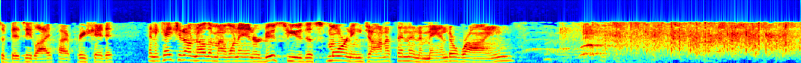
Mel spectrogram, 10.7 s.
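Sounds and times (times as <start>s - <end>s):
speech: 0.0s - 7.6s
audience applause: 7.4s - 10.6s.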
